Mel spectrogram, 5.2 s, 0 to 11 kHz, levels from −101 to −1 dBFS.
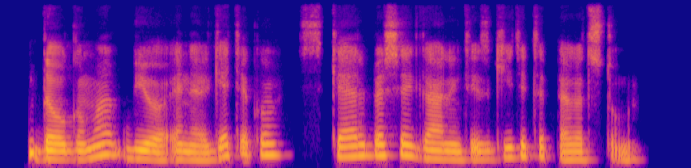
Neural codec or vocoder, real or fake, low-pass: none; real; 9.9 kHz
